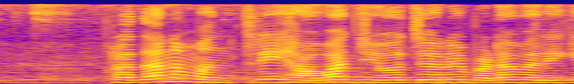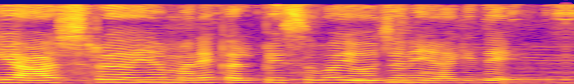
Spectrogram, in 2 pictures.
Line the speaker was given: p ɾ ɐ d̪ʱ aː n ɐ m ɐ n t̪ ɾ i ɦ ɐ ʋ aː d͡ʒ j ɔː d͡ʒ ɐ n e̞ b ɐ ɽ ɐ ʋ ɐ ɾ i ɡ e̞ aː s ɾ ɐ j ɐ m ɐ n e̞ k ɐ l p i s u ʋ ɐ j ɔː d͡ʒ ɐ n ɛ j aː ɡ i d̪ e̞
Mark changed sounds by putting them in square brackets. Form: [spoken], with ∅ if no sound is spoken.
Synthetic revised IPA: p ɾ ɐ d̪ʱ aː n ɐ m ɐ n t̪ ɾ i ɦ ɐ ʋ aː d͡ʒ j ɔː d͡ʒ ɐ n e̞ b ɐ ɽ ɐ ʋ ɐ ɾ i ɡ e̞ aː [ʃ] ɾ ɐ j ɐ m ɐ n e̞ k ɐ l p i s u ʋ ɐ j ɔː d͡ʒ ɐ n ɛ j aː ɡ i d̪ e̞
